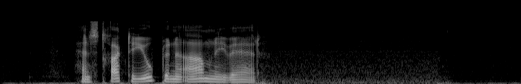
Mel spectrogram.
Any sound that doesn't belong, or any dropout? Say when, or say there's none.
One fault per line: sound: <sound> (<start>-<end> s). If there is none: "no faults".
no faults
